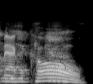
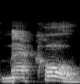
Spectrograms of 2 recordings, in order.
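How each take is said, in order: First: The last syllable sounds like the word cow. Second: The last syllable rhymes with the end of tobacco. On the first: The speaker calls it wrong. "not Makow ... I don't like the cow part" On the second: The speaker calls it right. "It's Mako, ... rhymes with tobacco"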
